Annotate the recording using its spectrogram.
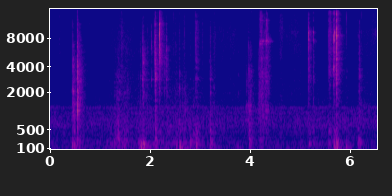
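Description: Plastic Lego bricks clicking and clattering as pieces are handled and pressed together onto a small model, in scattered irregular clicks, the loudest about two seconds in and near the end.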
